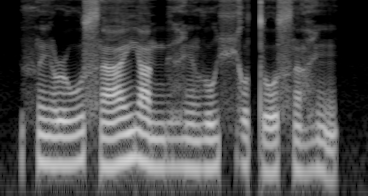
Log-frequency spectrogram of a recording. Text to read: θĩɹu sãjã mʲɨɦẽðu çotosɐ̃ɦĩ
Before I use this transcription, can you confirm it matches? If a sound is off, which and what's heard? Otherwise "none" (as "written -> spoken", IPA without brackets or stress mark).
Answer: ẽ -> ĩ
